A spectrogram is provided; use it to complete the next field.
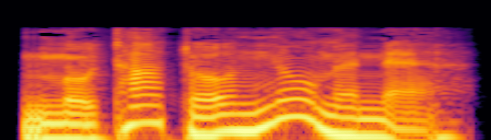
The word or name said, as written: mutato nomine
